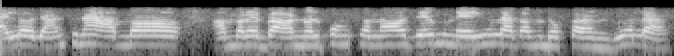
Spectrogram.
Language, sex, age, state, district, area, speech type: Odia, female, 18-30, Odisha, Ganjam, urban, conversation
